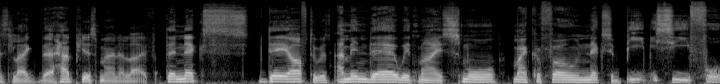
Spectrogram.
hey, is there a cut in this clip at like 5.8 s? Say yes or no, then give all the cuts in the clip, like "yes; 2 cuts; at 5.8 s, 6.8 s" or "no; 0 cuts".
no; 2 cuts; at 1.5 s, 3.3 s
